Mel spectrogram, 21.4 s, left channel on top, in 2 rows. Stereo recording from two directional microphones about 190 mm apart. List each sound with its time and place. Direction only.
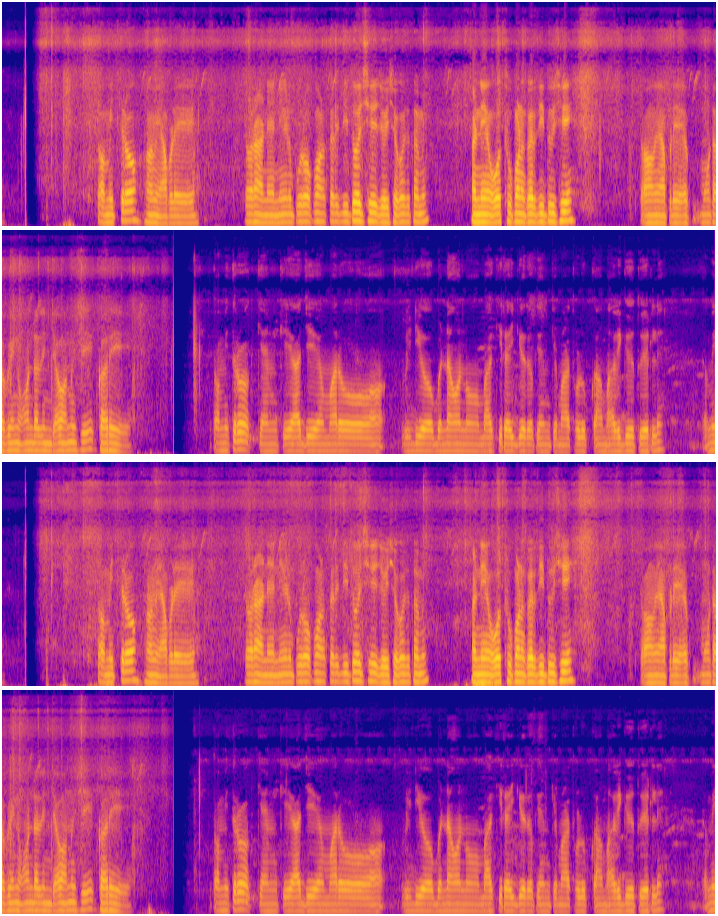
1.5 s speech: 15° left (ahead or behind)
5.3 s speech: 45° left (ahead or behind)
5.6 s speech: centre (ahead or behind)
7.0 s speech: 10° left (ahead or behind)
9.6 s speech: 25° left (ahead or behind)
13.8 s speech: 15° left (ahead or behind)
